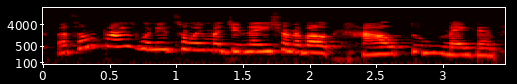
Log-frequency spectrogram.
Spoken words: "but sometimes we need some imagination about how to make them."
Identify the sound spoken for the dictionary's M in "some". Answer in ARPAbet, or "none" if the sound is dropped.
none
